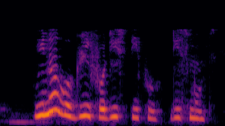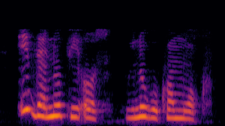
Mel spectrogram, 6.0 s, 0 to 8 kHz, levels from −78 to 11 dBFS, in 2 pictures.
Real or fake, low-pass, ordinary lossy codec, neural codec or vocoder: real; 7.2 kHz; AAC, 16 kbps; none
